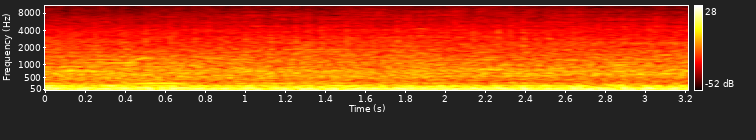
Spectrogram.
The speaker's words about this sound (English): Behind them, we got some of the tractors making their way through. Always love to see these old tractors make their way through.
